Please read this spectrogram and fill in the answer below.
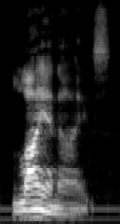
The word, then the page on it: lionize: American English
